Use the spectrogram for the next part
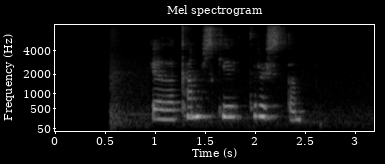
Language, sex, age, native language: Icelandic, female, 30-39, Icelandic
